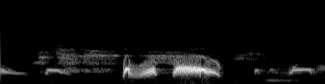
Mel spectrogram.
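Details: Spotted dove calling on a decoy track for luring wild doves: soft background coos, then one loud phrase of a short hoot and a long, slightly falling coo.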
